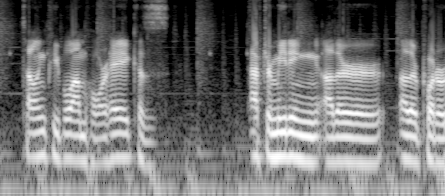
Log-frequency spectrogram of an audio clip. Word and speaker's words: Jorge: And I'm like, "Jorge." And he goes, "Why?" Why? And I'm like, "Yeah." And I'm like, "Because it's in Spanish."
